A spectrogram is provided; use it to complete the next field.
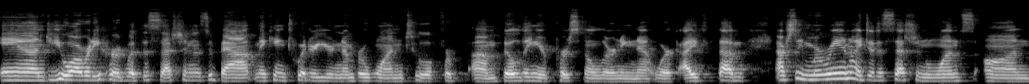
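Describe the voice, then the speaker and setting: A woman speaks at a moderate pace and a fairly low pitch, with ordinary pitch variation. She has a plain, everyday voice. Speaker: teacher librarian presenter. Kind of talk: conference presentation. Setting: conference room with audience.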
